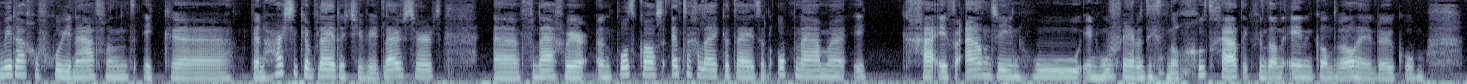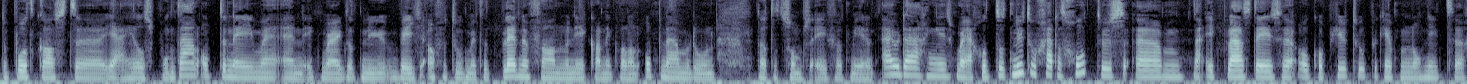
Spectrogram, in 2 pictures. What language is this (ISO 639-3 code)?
nld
